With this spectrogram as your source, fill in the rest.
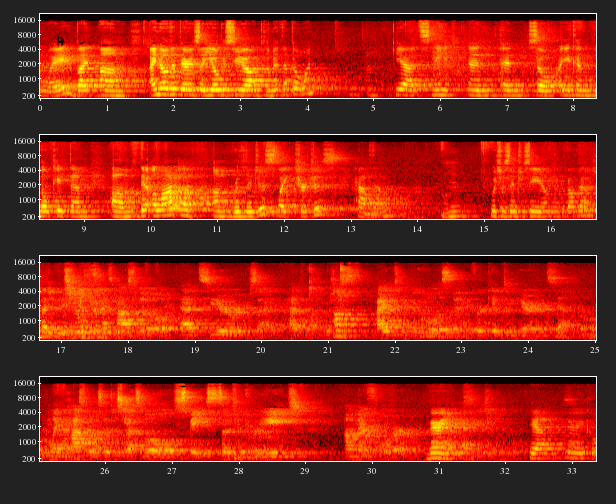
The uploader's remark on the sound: This is a live excerpt of a recording from a Yoga Enrichment Workshop for a group of wellness professionals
